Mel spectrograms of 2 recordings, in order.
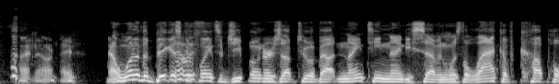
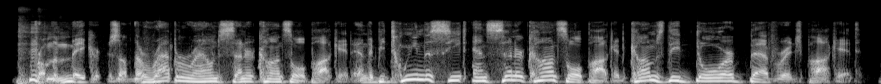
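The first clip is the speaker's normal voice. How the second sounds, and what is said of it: Dramatic movie-trailer announcer voice. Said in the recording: “I should probably do this one at least the first sentence or so in my movie voice.”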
